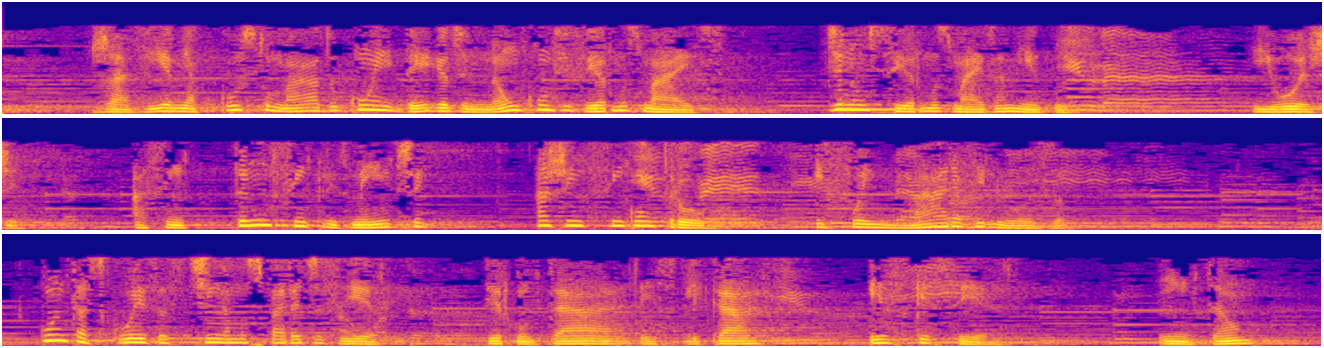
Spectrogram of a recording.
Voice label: RECONCILIAÇÃO F

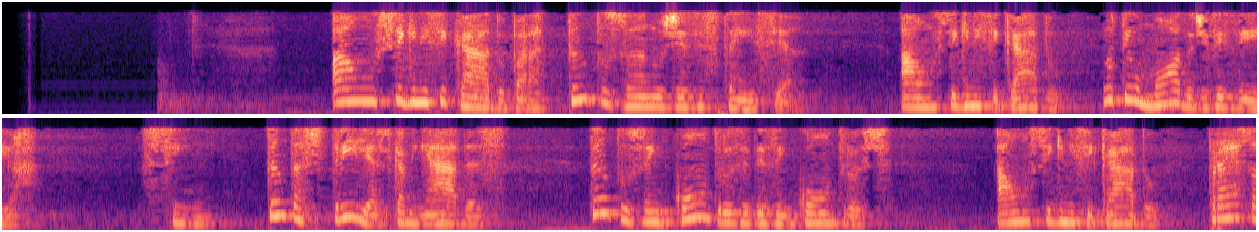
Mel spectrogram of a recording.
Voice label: Aniversário Avô Feminino; Aniversarios; Telemensagens; Telemensagens 2017

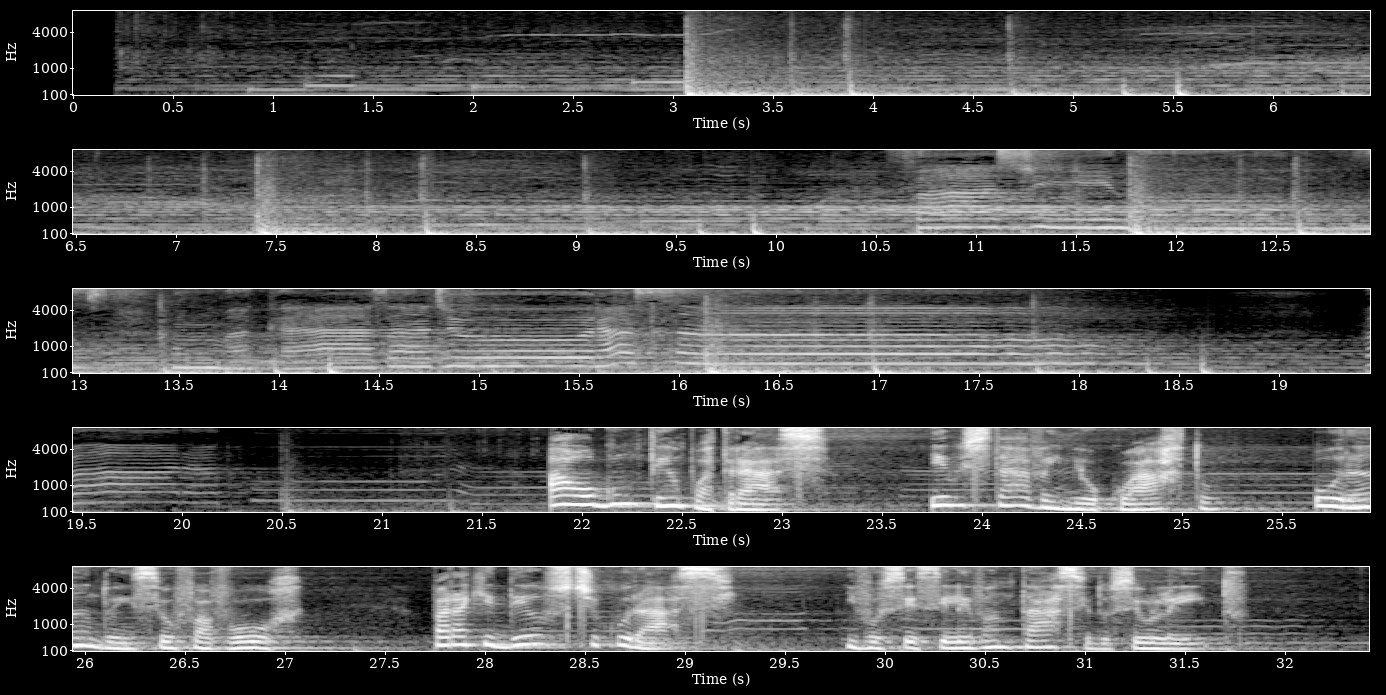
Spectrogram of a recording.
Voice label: Restabelecimento Saúde Feminino; Amizade; Casa de Oracao

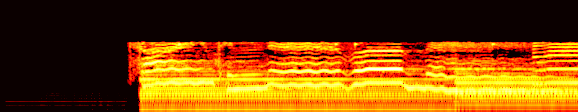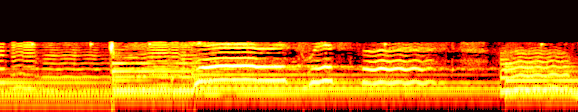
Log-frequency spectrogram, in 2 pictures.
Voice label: Dia das Mães Romântico Masculina, Telemensagens; Telemensagens 2017

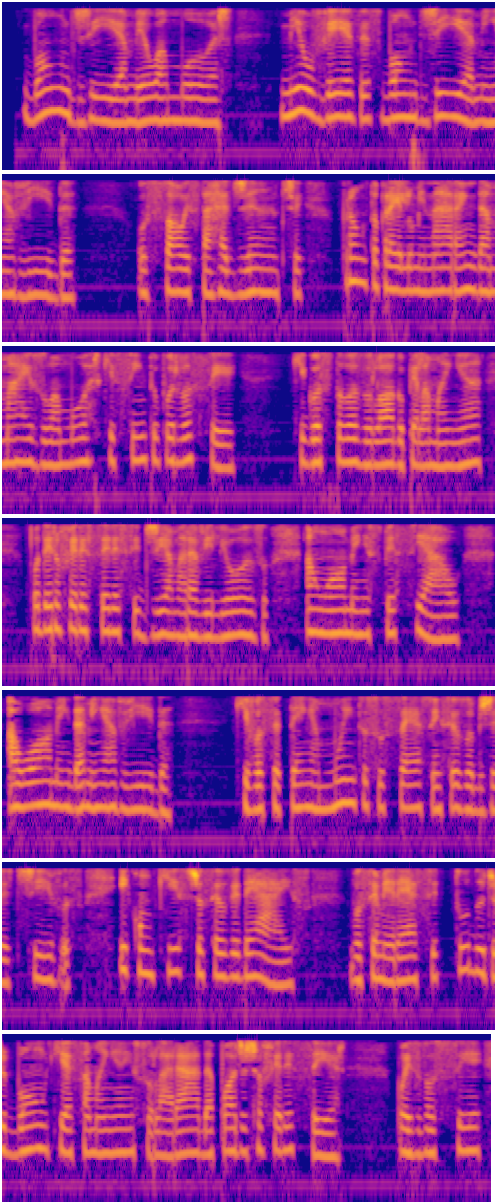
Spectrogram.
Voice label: BOM DIA ROMâNTICO, fem, Telemensagens; Bom dia, tarde e noite; Telemensagens 2017

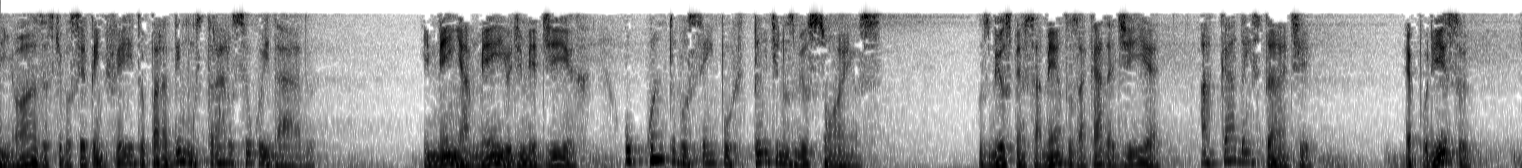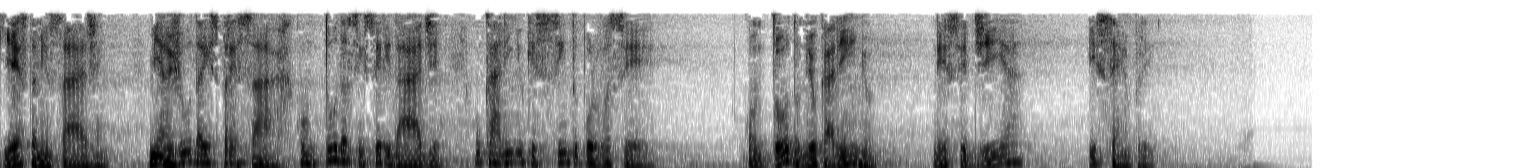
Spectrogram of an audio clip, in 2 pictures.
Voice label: Obrigada Pelos Momentos Masculino, Só Voz; Telemensagens; Telemensagens 2017

